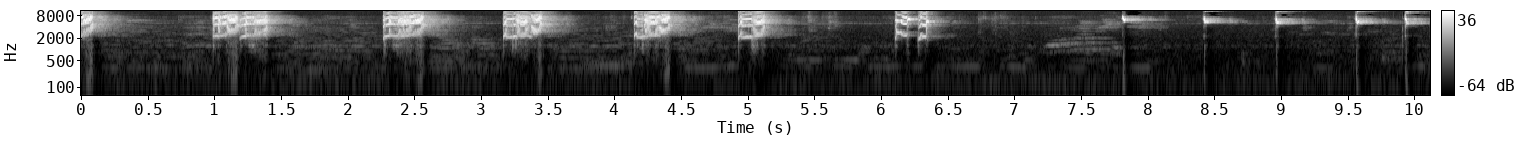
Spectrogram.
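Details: Fighter lovebird chattering (ngekek) used as a response lure: a series of loud, raspy high bursts about once a second, then a string of shorter sharp squeaks.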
